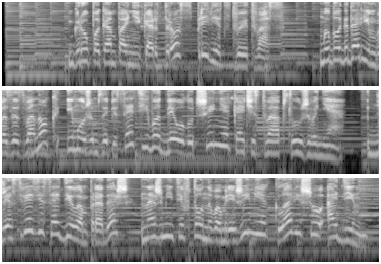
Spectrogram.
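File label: female voice for answering machine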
